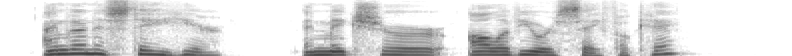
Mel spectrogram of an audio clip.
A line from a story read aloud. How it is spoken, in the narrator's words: Rachel asked, trying to keep her voice light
